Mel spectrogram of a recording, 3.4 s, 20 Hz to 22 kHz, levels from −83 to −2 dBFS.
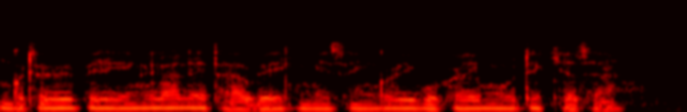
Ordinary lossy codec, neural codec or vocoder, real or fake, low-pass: MP3, 48 kbps; codec, 16 kHz, 16 kbps, FunCodec, trained on LibriTTS, 50 frames a second; fake; 5.4 kHz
